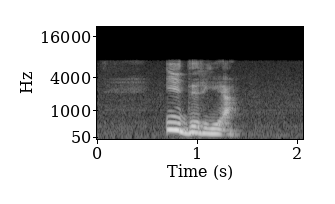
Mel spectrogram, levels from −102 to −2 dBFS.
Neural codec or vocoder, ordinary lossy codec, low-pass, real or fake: none; none; 7.2 kHz; real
